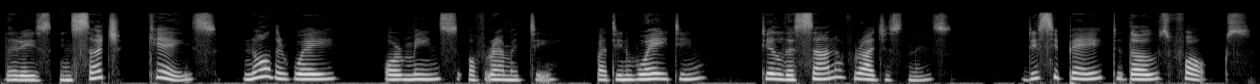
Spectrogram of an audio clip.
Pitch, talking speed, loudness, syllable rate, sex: 240 Hz, 110 wpm, -17 LUFS, 3.4 syllables/s, female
